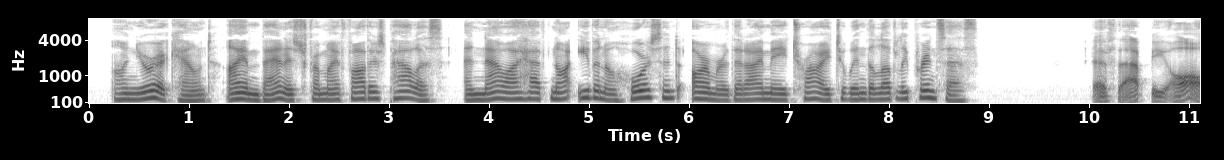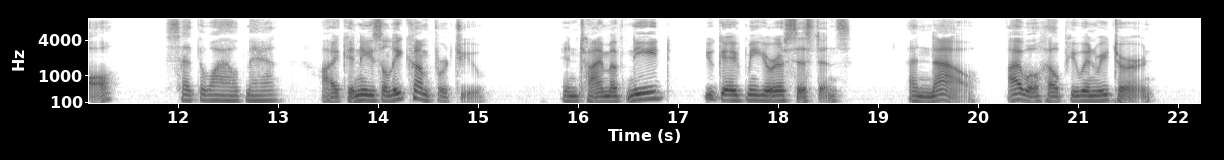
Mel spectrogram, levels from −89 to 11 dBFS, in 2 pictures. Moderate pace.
Yes: average, 160 wpm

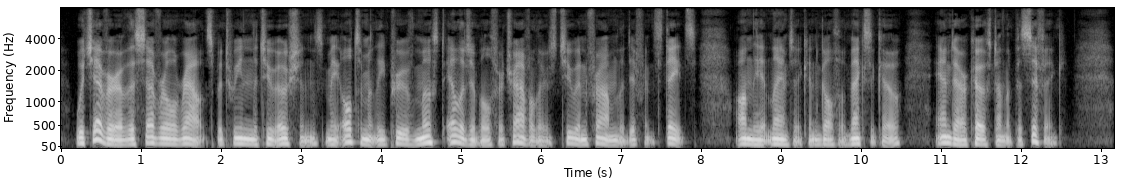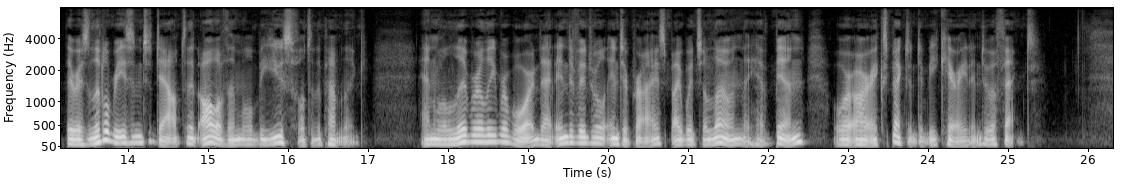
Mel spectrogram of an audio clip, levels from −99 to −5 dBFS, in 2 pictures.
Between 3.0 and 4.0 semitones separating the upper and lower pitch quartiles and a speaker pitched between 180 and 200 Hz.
No: average, 3.7 semitones; low, 100 Hz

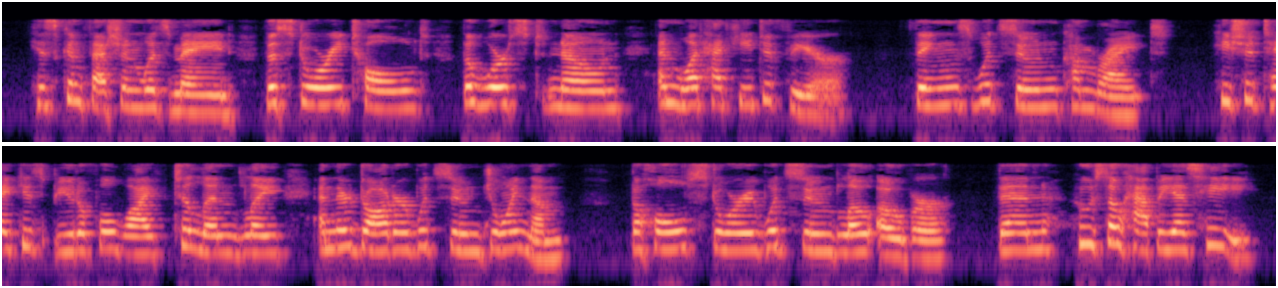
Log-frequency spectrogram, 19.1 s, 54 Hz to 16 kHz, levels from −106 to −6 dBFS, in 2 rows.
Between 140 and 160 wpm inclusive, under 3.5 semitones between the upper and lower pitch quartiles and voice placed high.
Yes: average, 155 wpm; average, 2.8 semitones; high, 240 Hz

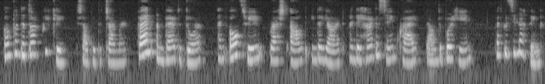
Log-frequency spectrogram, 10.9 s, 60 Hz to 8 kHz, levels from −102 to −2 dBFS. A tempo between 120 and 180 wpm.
Yes: average, 175 wpm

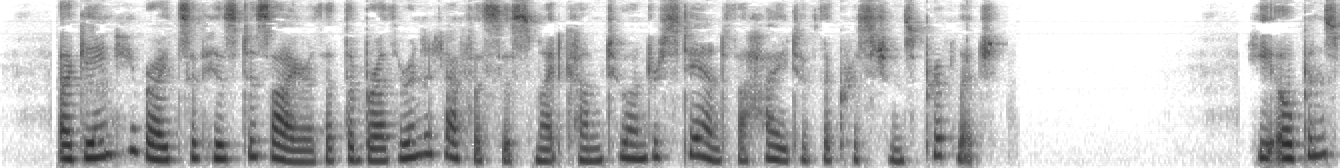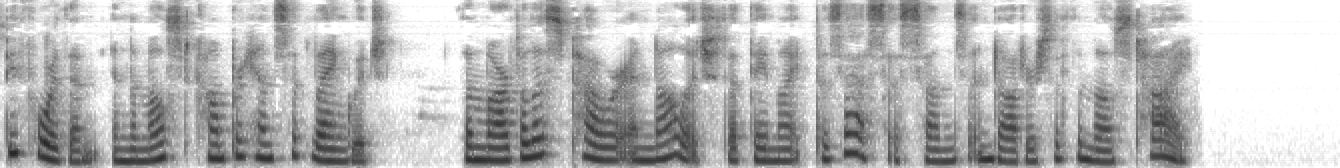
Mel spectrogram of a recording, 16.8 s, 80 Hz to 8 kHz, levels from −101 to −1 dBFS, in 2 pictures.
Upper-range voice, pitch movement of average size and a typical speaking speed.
Yes: high, 240 Hz; average, 4.0 semitones; average, 170 wpm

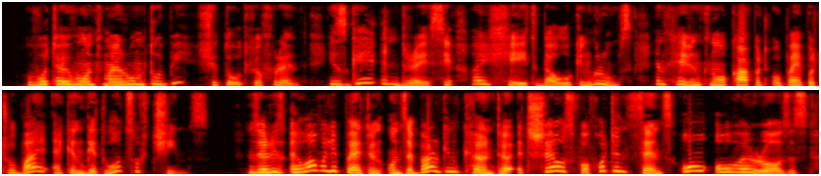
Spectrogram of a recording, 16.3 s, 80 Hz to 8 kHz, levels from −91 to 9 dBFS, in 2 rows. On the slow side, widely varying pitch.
No: average, 185 wpm; wide, 6.7 semitones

